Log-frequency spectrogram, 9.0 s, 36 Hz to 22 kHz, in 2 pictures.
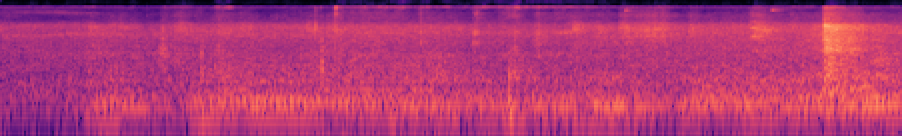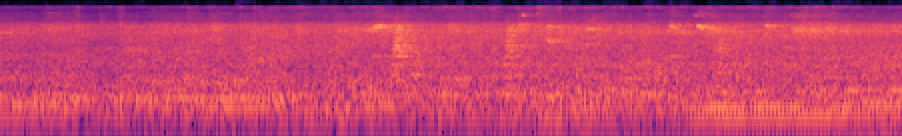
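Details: Torino 2007 bus on an OF-1722M chassis, line 314, recorded 19/11/2018, driving: deep droning roar with a steady low hum under the diesel; roaring (roncando), worn rear differential whine.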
